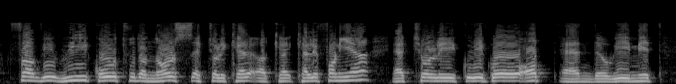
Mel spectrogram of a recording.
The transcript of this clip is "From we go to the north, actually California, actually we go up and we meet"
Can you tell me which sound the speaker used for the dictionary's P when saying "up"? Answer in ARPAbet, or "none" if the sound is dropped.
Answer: P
